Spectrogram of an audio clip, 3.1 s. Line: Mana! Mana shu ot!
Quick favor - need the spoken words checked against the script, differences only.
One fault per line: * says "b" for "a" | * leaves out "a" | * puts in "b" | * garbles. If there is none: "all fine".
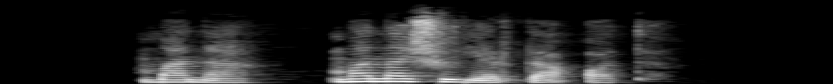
* puts in "yerda"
